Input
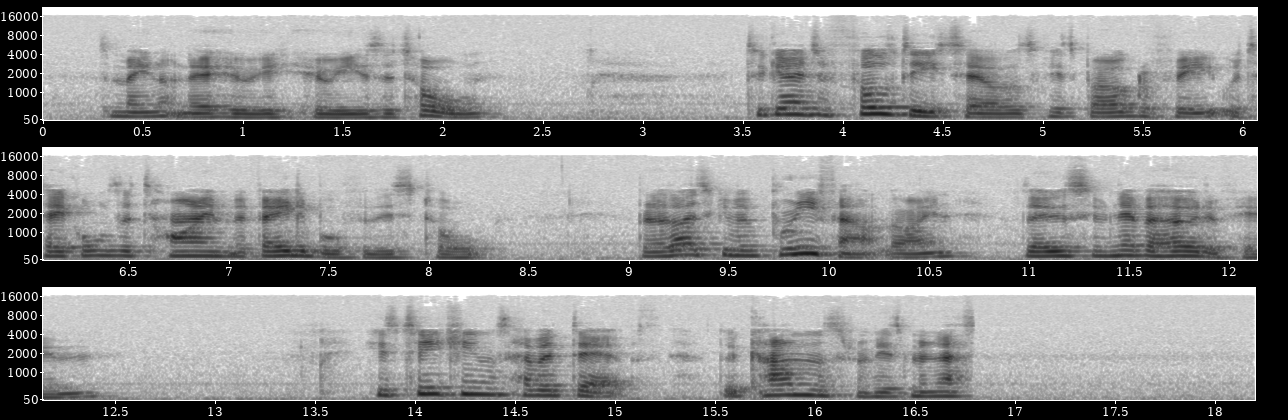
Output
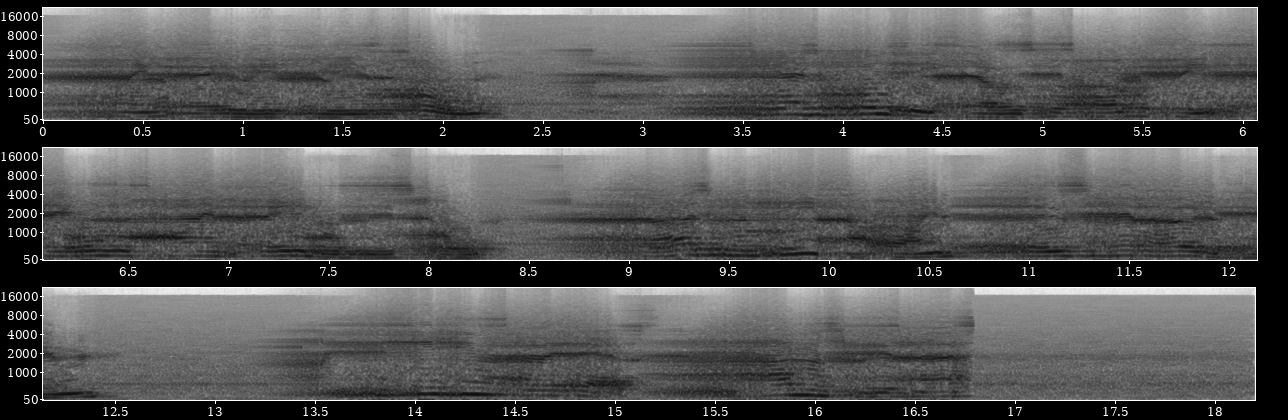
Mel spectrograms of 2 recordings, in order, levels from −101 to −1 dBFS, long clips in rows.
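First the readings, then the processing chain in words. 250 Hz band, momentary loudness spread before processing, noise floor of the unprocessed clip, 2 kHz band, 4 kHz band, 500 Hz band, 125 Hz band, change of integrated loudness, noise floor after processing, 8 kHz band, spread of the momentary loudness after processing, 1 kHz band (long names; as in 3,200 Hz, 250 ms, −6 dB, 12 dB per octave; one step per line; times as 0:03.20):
+10.5 dB, 12 LU, −54 dBFS, +17.5 dB, +17.0 dB, +15.0 dB, +9.0 dB, +14.0 dB, −25 dBFS, +21.5 dB, 12 LU, +17.0 dB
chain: peak hold with a rise ahead of every peak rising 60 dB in 0.93 s
mid-hump overdrive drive 37 dB, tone 2,400 Hz, clips at −4 dBFS
in parallel at +2.5 dB: brickwall limiter −12.5 dBFS, peak gain reduction 7 dB
on the sum: level −3.5 dB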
